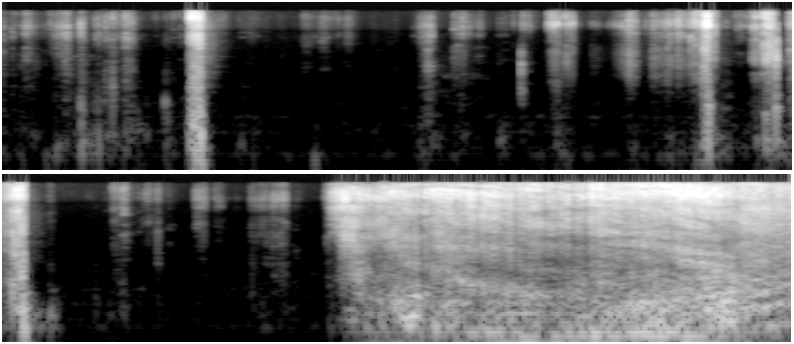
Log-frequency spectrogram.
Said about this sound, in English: Here we go. Faster ripping this time.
